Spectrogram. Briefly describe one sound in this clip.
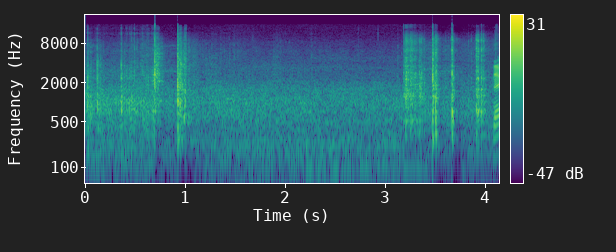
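Skateboard wheels roll steadily over pavement.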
